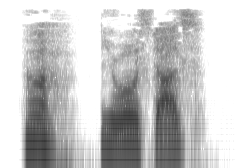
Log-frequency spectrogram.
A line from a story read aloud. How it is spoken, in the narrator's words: grumbled Dave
